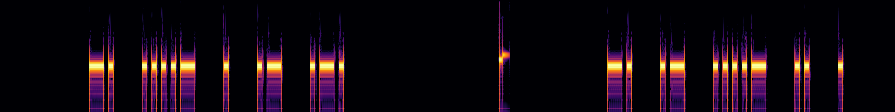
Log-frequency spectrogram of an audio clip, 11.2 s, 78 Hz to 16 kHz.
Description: Morse code, heard as a keyed tone, about 20 wpm, spaced as for 14 wpm, 700 Hz. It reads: N4EAR NA4IE
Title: 076 Lesson 13g - Letter L - Call Signs 20wpm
